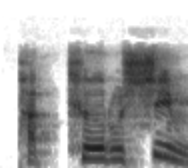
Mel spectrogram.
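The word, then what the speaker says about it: פתרסים: 바드루심. 요것도 실제로 읽으면요. 파트루심 요렇게 일집니다.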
